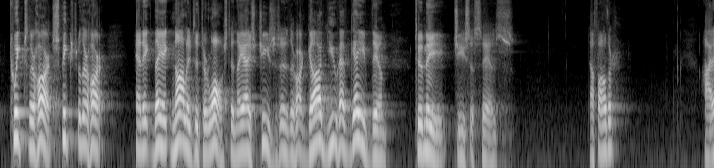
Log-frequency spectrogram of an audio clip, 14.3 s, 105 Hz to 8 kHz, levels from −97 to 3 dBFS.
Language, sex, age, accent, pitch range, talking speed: English, male, 60-79, American, 125-175 Hz, 140 wpm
